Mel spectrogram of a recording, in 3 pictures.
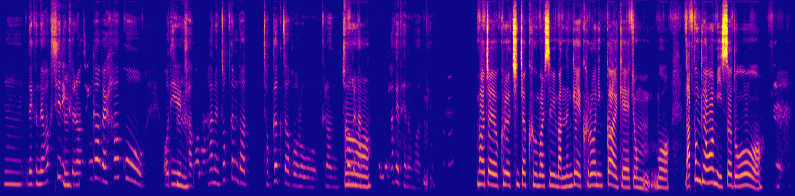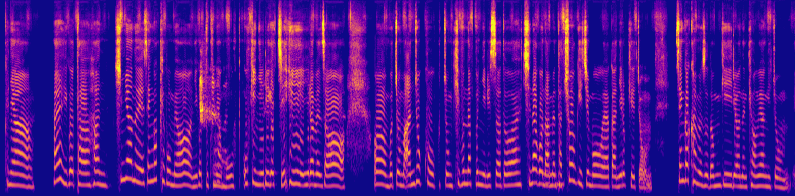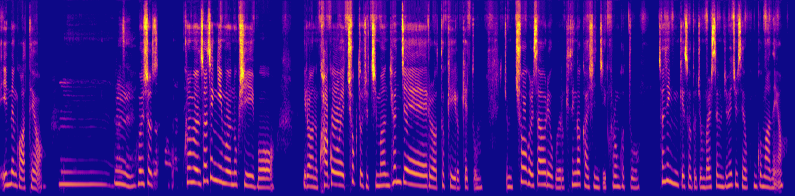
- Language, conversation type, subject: Korean, unstructured, 가족과 함께한 추억 중 가장 기억에 남는 것은 무엇인가요?
- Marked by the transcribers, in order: other background noise; tapping; distorted speech; other noise; laughing while speaking: "일이겠지.'"; laugh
